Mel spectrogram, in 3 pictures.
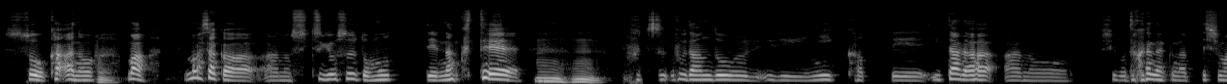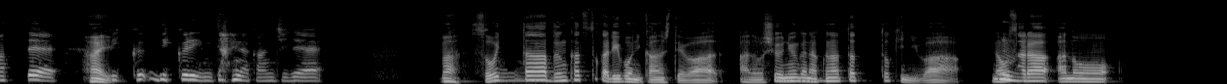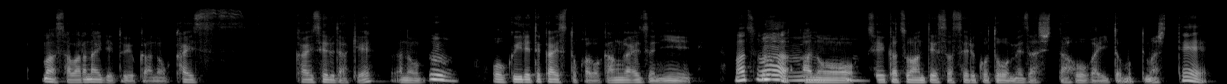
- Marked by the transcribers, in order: laughing while speaking: "なくて"; laughing while speaking: "がなくなってしまって"
- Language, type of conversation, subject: Japanese, advice, 借金の返済と貯金のバランスをどう取ればよいですか？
